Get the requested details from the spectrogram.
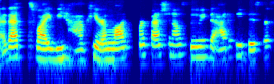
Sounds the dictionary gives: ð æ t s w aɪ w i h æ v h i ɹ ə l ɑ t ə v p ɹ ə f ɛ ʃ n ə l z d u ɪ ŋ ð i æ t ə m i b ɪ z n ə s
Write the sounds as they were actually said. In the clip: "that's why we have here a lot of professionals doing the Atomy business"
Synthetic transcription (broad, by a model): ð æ t s w aɪ w i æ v h i ɹ ə l ɑ t ə v p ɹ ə f ɛ ʃ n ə l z d u ɪ ŋ ð i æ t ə i b ɪ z n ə s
